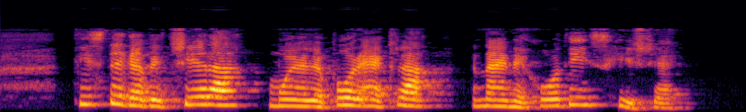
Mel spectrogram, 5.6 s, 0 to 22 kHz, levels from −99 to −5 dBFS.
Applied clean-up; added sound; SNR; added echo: none; none; none; none.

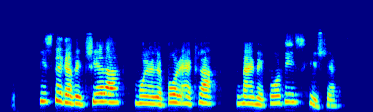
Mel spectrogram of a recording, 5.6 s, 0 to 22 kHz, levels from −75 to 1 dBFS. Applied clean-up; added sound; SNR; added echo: neural mask model DeepFilterNet 3.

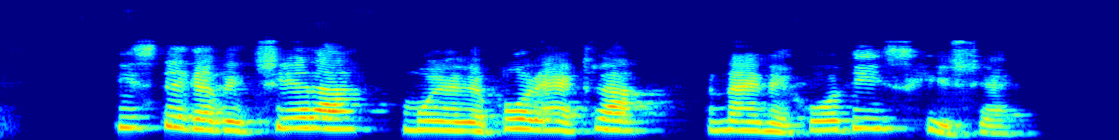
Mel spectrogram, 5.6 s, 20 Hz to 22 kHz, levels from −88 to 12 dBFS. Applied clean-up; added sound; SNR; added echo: neural mask model Resemble Enhance denoiser.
